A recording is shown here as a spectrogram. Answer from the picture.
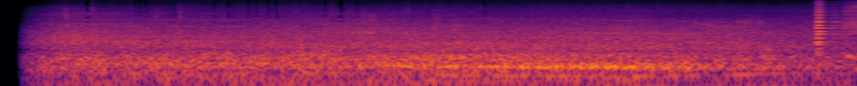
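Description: City street traffic noise with a vehicle engine's low hum, swelling to a peak about four to five seconds in and then easing off.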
